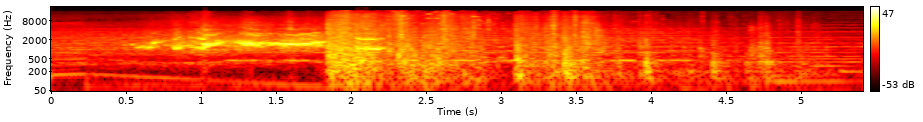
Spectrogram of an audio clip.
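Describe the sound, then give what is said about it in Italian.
Tyres screech as a car skids for a second or two on the Autostrada del Sole motorway, then a loud crunching impact hits in a minor rear-end collision, followed by scattered clattering and bumping of debris. No one speaks. “Niente di eccezionale, un piccolo tamponamento”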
